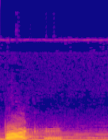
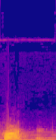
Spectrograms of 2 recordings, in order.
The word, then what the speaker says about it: Parker: got my name wrong it's not Barker it's Parker I got myself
